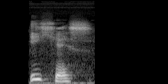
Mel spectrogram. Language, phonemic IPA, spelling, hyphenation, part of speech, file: Greek, /ˈi.çes/, είχες, εί‧χες, verb, El-είχες.ogg
- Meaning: second-person singular imperfect of έχω (écho): "you had"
